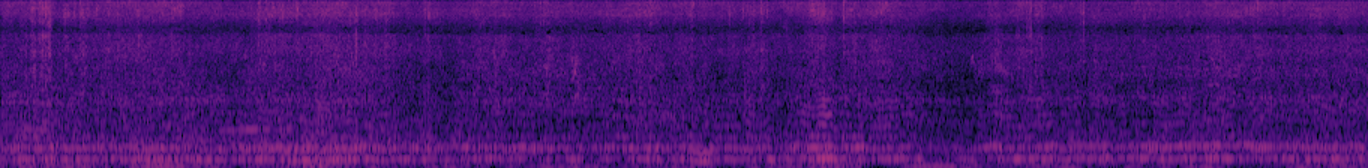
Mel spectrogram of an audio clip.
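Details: Dense, even drone of many worker honey bees moving nonstop at a wild feral colony, a thick low hum with bright overtone bands holding steady for the whole stretch without pauses.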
